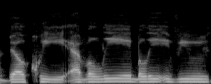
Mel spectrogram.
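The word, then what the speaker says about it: Bilquis Evely: This is the last issue of this 8-issue miniseries, written by Tom King, art by Bill Quee Evely, that's how you say her name.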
